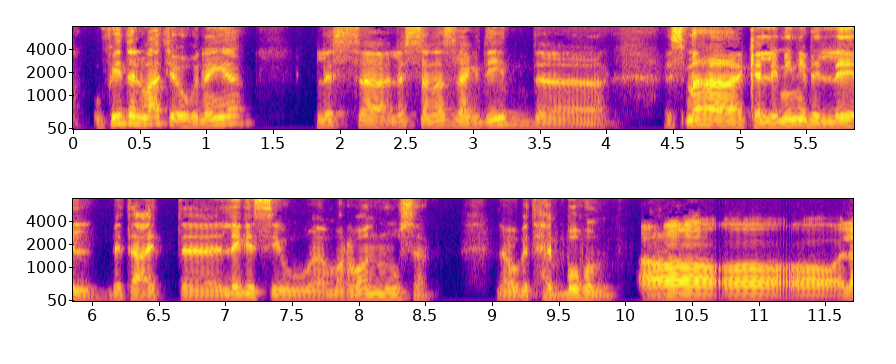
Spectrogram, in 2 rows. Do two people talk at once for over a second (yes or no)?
no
